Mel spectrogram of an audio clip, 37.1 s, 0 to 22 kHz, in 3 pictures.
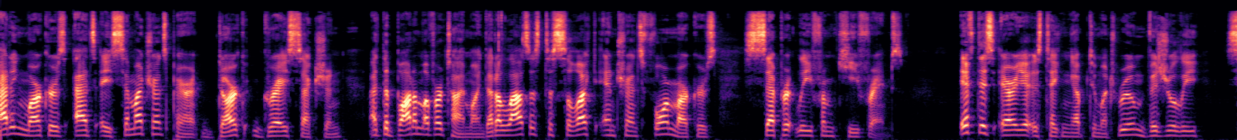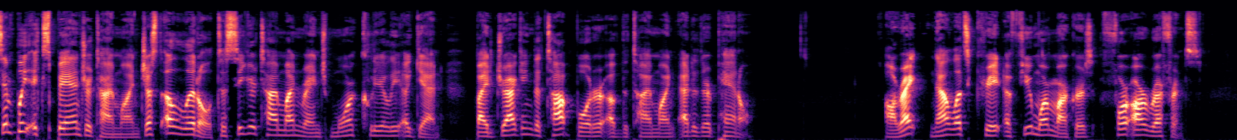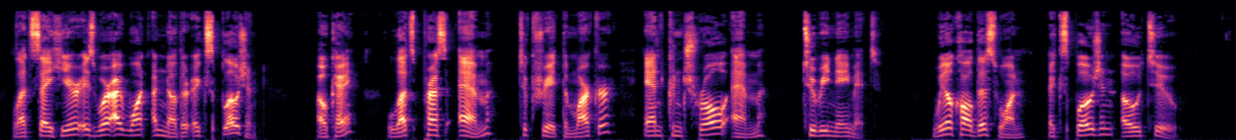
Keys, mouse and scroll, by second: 9.1 click, 11.7 click, 16.4 click, 17.2 click, 18.0 click, 18.9 click, 20.7 click, 24.3 click, 26.0 click, 30.0 m, 32.5 ctrl+m.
